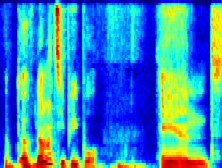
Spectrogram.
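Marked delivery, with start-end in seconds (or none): 0.1-1.2 mock crowd. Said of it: "So everyone's like".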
